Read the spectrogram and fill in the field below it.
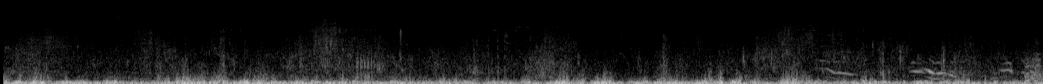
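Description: Wind buffets loudly across open water.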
